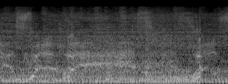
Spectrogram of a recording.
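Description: Live nu-metal band playing, with the vocalist yelling lyrics into the microphone over the heavy band.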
